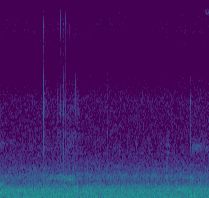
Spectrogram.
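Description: Steady, low outdoor background rumble with no distinct event standing out.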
